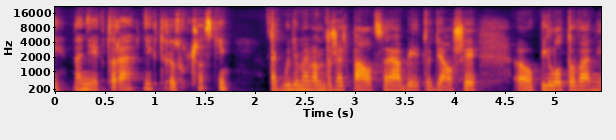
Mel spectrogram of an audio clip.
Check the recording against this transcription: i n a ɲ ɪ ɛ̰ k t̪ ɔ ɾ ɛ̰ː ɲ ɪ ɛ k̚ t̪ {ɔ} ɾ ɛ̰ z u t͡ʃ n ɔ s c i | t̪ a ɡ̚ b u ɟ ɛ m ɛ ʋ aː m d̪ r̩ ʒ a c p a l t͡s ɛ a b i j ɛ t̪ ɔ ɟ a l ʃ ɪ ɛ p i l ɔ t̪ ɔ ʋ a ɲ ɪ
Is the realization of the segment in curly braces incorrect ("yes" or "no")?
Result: no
